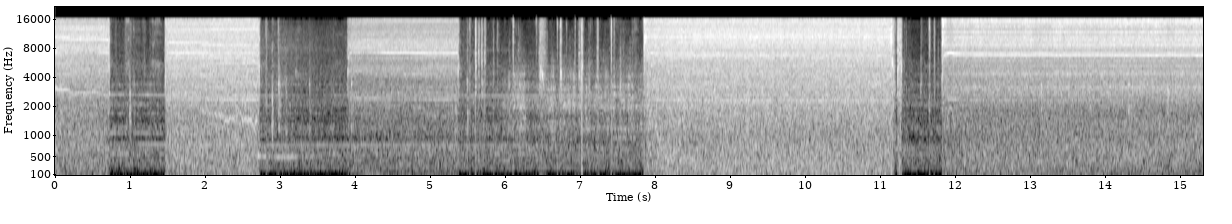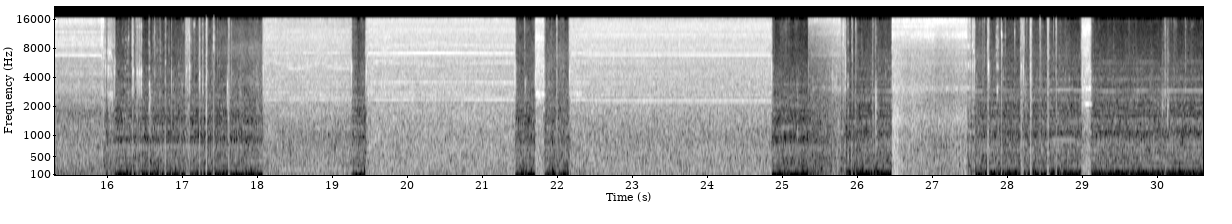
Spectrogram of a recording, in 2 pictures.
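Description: Cordless drill running in repeated stop-start bursts of one to a few seconds, boring into the metal table of an old wood planer, with short pauses and clicks between the runs.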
